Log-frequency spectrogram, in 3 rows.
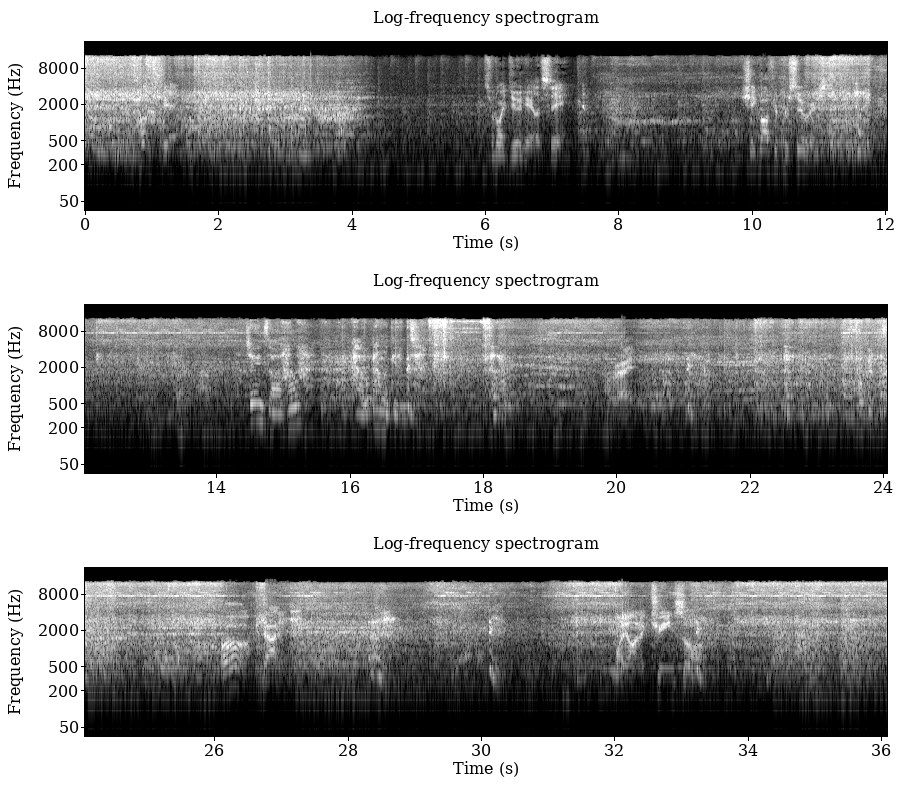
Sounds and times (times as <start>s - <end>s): Television: 0.0s - 36.0s.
